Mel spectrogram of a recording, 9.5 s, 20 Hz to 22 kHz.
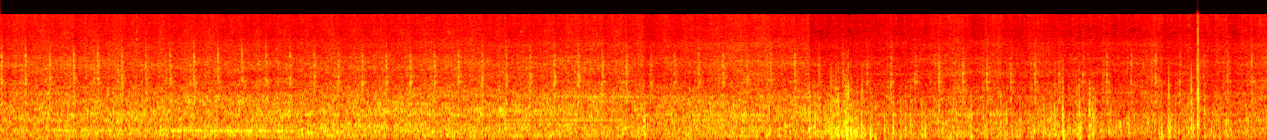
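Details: Land Rover 4.6 V8 at idle: steady, rapid deep knock stays even throughout; could be a bad rod bearing, collapsed piston skirt or bad lifter, not confirmed.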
